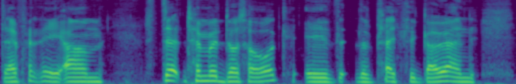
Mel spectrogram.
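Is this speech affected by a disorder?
Yes: cerebral palsy; diagnosed at 12 months at Westmead Hospital, ski poles hard to place; ongoing therapy at Cerebral Palsy Alliance, para-snowboarder, has driving license; at diagnosis told may never walk or talk.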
